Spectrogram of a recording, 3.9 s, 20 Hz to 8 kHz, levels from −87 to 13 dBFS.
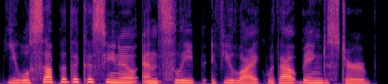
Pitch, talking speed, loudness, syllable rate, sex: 200 Hz, 215 wpm, -19 LUFS, 5.3 syllables/s, female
